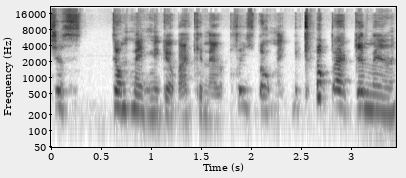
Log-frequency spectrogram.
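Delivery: put-on begging through sobs, tearful and crying. Retelling begging a friend to let them leave a party, imitating own tearful plea. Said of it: "both bawling".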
